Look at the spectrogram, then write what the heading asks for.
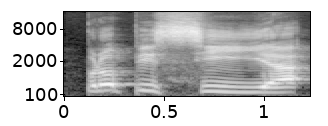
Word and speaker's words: propicia: Não, a TV propicia algo. Agora, tudo que ele falou foi propício. As palavras que ele falou foram propícias. A sílaba tônica agora é a penúltima. Propicia, a sílaba tônica é o si.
